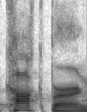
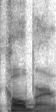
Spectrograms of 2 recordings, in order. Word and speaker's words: Cockburn: So whatever happened to Cockburn, which you can't say it that way. It's Colburn, right?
